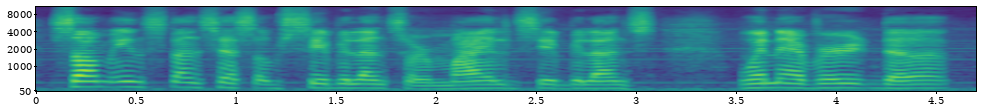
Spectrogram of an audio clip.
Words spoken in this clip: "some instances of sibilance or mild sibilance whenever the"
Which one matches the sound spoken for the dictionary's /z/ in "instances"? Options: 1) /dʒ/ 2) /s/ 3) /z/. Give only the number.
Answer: 2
